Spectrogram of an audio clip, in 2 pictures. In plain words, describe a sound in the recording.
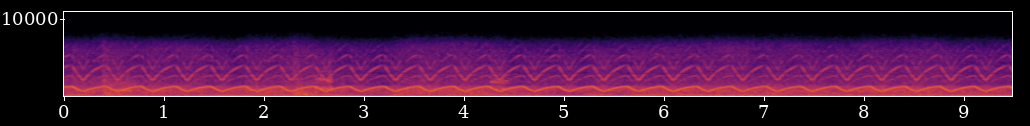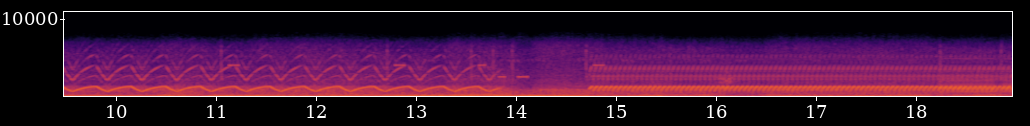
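A car engine hums and roars at speed.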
